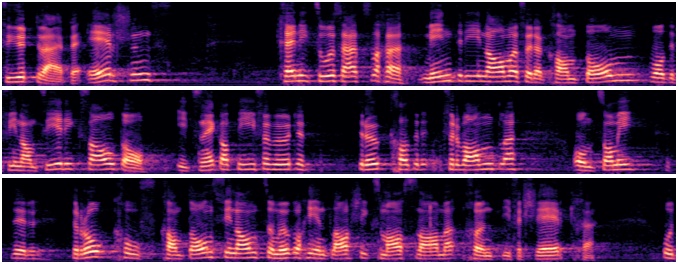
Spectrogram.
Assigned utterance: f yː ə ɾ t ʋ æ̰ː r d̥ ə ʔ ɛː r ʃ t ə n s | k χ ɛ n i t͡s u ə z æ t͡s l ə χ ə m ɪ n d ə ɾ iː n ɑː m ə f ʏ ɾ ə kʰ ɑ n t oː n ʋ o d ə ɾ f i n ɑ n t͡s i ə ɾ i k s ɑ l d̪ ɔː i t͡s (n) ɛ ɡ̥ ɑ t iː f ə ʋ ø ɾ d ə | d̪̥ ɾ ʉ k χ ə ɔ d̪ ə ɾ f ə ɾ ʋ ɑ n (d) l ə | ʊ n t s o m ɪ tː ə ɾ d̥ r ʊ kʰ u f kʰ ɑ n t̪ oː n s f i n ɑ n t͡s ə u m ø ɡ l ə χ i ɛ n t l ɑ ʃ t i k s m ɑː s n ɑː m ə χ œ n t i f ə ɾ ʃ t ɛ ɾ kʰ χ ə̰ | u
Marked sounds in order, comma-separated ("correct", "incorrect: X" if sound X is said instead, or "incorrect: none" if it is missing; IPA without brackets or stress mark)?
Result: correct, correct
